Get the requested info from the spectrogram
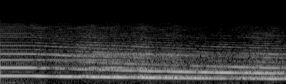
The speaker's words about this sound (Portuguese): O som da sirene ecoando pela Praça Maidan alertava sobre um novo ataque em Kiev.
